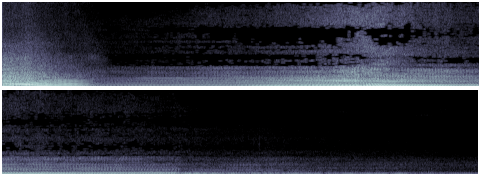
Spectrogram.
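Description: A motorcycle engine hums as it approaches and passes, then fades.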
